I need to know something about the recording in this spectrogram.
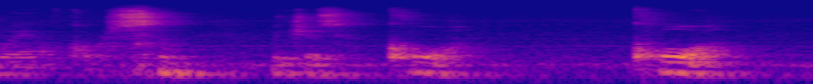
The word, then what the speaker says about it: Knut: it's quite funny because they say can't say k for some reason uh in the Norwegian way of course which is cor Cor not K but Cor in Norwegian it's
